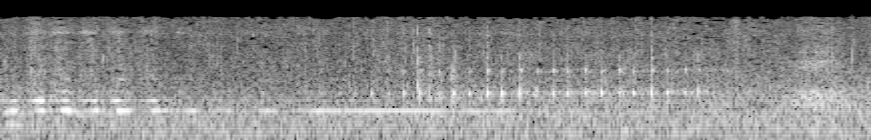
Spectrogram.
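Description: Soft background music: a held note, then a quickly repeated high note pulsing about ten times a second through the middle.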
